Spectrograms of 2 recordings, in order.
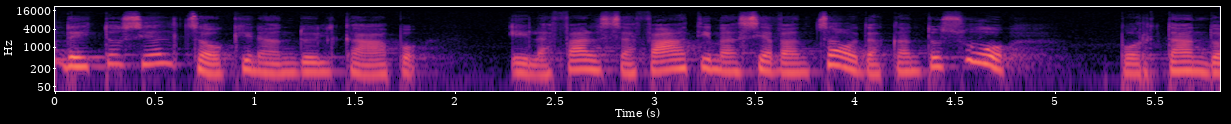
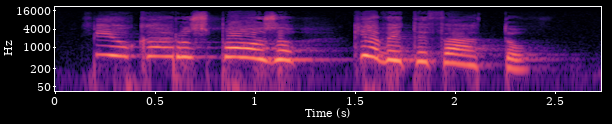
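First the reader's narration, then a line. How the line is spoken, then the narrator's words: Surprised exclamation. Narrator (Italian): esclamò la principessa nella sua sorpresa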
